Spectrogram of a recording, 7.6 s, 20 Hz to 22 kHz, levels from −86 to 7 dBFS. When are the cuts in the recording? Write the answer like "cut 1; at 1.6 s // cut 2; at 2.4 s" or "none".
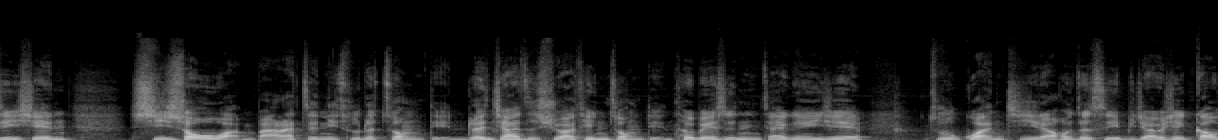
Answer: none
